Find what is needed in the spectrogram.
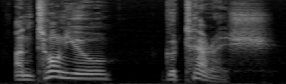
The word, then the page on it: Antonio Guterres: American English; from Portugal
